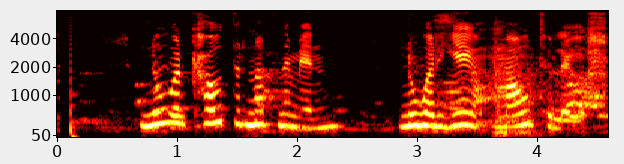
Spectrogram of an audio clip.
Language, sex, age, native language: Icelandic, female, 12, Icelandic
